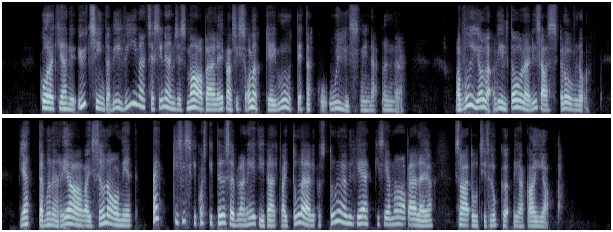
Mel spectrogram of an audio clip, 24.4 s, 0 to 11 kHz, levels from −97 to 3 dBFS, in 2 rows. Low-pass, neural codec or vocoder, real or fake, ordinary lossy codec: 9.9 kHz; codec, 44.1 kHz, 2.6 kbps, DAC; fake; AAC, 48 kbps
